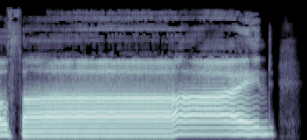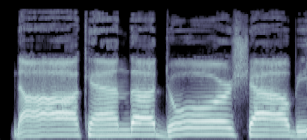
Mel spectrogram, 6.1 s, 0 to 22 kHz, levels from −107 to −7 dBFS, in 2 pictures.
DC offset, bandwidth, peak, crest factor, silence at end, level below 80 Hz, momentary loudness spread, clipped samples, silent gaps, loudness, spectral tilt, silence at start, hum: under 0.1%; 16 kHz; -8 dBFS; 12 dB; 0 s; -64 dBFS; 4 LU; under 0.1%; 3.04-3.17 s; -20 LUFS; -5.5 dB/octave; 0 s; none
